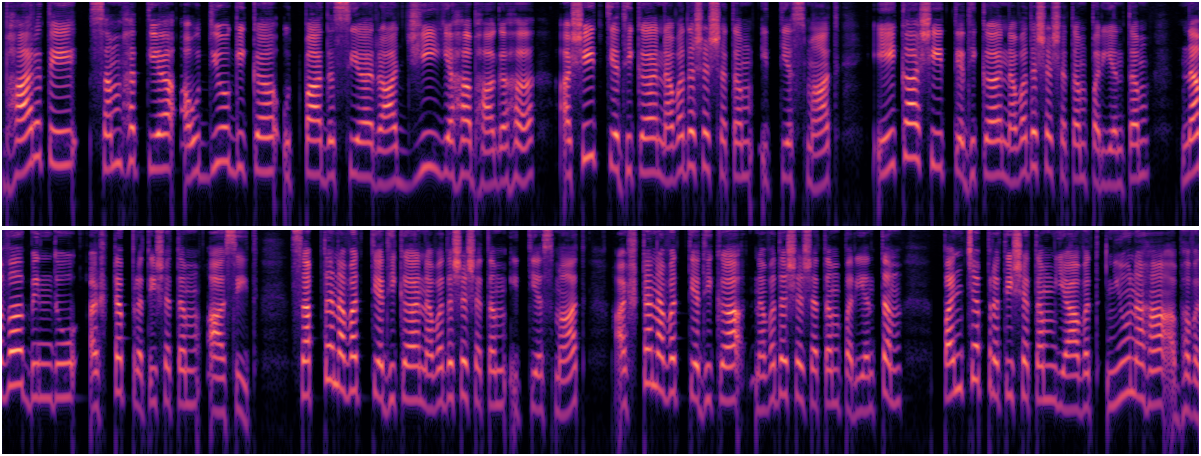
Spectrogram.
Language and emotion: Sanskrit, neutral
